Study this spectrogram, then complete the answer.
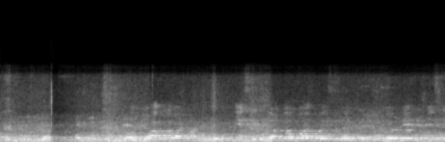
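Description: A young woman speaks into a microphone, heard through loudspeakers in an echoing hall.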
